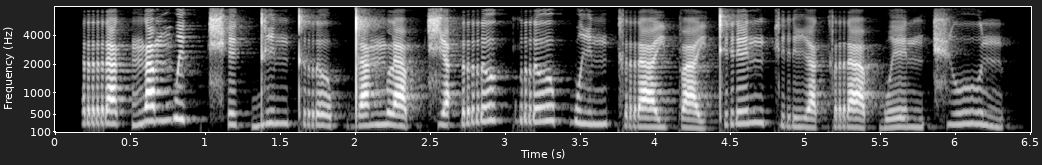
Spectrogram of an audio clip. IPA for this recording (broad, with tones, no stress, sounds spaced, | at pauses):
r a˨˩ k̚ ŋ a˦˥ m w e˦˥ k̚ t͡ɕʰ e˨˩ k̚ d i˧ n t r ɤː˨˩ p̚ d a˦˥ ŋ l a˨˩ p̚ t͡ɕ a˦˥ ʔ r ɤː˥˩ k̚ r ɤː˥˩ p̚ w i˦˥ n k r a˧ j p a˨˩ j t r e˥˩ n k r i˨˩ a̯ k r a˨˩ p̚ w e˧ n t͡ɕ u˥˩ n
